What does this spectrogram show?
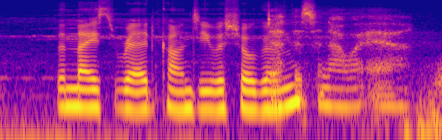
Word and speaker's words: Shōgun: the macron over Shogun they put the line over the O because it's a long elongated sound Shogun okay um macrons are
